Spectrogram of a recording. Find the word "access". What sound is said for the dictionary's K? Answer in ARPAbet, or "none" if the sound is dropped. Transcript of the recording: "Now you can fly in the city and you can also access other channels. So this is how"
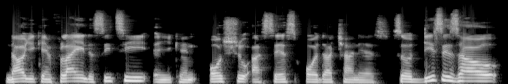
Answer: none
